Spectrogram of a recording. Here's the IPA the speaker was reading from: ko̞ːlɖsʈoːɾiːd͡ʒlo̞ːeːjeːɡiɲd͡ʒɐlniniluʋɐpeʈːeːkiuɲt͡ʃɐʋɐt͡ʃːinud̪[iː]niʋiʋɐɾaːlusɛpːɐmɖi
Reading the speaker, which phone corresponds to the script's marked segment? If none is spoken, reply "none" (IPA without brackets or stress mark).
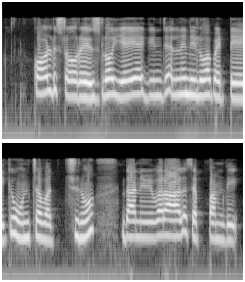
aː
